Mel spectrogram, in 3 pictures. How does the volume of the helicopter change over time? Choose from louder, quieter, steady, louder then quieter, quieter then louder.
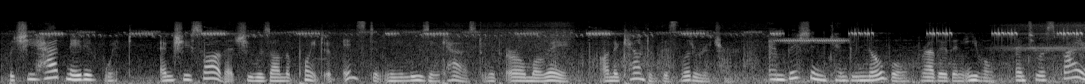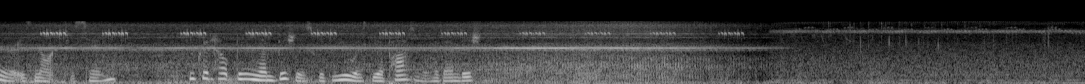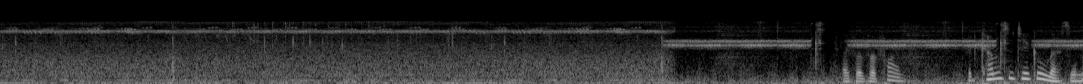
louder.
